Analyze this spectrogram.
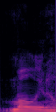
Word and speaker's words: Molyneux: Okay, really, Molyneux. Why don't they just spell it like that? They're going to come up with these fancy AUX.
